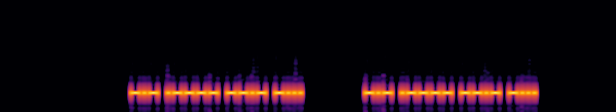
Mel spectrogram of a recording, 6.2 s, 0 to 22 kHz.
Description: Morse code, heard as a keyed tone, about 37 wpm, 700 Hz. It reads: K1QB K1QB
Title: USA Call Signs - 4 Characters - Repeated 2x - 40wpm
